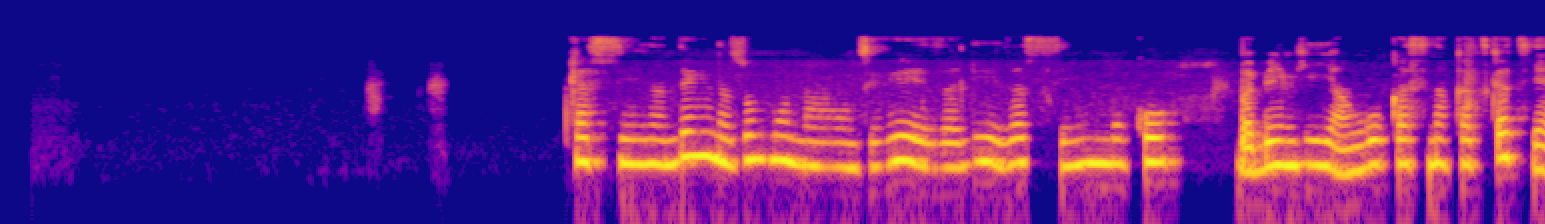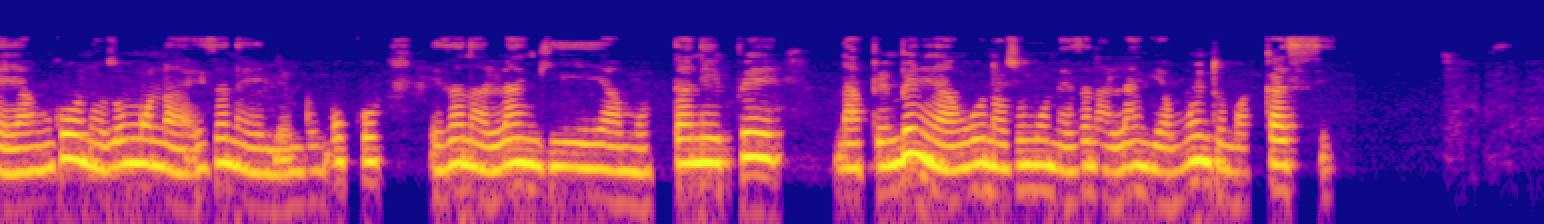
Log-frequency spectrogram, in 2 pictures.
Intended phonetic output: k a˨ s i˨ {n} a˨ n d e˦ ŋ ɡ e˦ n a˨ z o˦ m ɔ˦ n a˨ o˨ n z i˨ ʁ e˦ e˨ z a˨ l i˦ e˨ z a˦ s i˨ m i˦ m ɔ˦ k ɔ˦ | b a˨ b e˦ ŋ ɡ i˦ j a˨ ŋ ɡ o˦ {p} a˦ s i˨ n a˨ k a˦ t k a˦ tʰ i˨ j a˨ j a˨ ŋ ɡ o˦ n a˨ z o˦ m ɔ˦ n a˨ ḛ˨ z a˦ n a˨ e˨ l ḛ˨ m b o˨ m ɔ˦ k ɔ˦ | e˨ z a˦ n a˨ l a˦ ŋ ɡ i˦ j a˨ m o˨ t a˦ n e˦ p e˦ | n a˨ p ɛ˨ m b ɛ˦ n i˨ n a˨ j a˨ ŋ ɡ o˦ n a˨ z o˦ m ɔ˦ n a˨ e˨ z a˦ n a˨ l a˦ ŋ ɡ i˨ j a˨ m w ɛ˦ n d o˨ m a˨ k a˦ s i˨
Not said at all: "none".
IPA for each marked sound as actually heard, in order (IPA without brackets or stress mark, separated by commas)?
n, k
